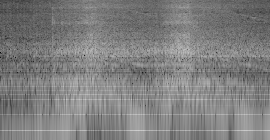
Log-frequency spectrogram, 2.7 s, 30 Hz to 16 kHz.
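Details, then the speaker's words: Mitsubishi Pajero 4x4 diesel, previously hard starting with extra engine noise and exhaust smoke, after replacing and adapting all four injectors: held at raised revs, smooth and even with no knock; engine healthy, fault was the injectors. "работает отлично и пойдемте посмотрим что то сравнивать со стороны выхлопной трубы тоже все хорошо"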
